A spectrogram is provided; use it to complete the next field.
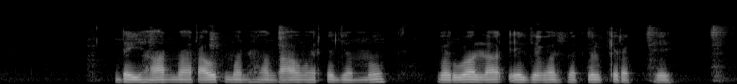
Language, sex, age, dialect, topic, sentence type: Chhattisgarhi, male, 18-24, Western/Budati/Khatahi, agriculture, statement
